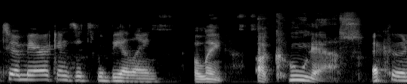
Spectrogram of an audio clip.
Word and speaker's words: Allain: Alicia correct correct correct I believe the pronunciation of your last name is Elaine it is so if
